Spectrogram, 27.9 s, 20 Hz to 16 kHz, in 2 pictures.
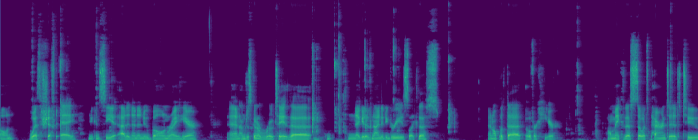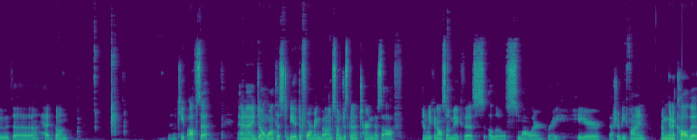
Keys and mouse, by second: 0.3 ctrl+z, 0.3 shift+d, 1.2 shift+a, 2.0 shift+click, 3.2 click, 6.3 r, 9.0 g, 11.7 shift+click, 11.7 shift+middle click, 12.4 middle click, 15.2 shift+click, 16.2 ctrl+p, 20.6 click, 23.8-26.6 shift+drag.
